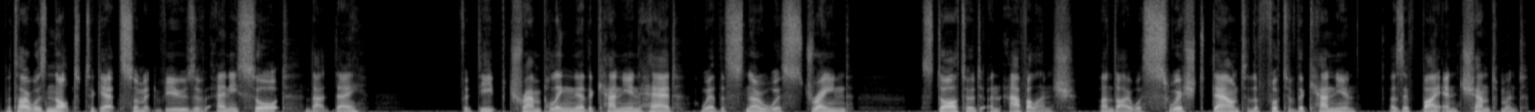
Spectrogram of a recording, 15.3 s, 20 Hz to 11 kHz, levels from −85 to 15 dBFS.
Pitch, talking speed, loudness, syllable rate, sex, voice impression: 110 Hz, 170 wpm, -23 LUFS, 4.5 syllables/s, male, masculine, adult-like, tensed, slightly bright, fluent, cool, friendly, wild, lively, slightly strict, slightly sharp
